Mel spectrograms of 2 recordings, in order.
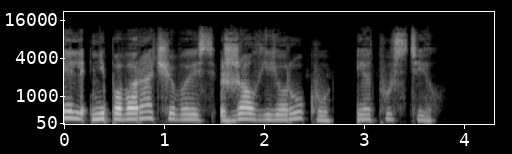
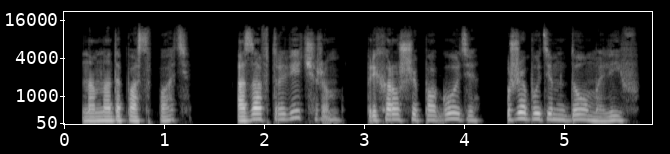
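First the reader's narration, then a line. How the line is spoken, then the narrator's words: Quiet, upset young woman. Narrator (Russian): тихо и расстроенно сказала девушка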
